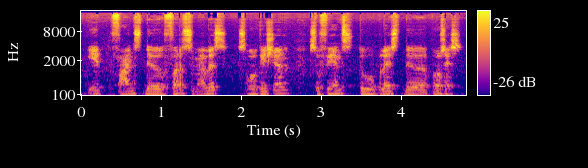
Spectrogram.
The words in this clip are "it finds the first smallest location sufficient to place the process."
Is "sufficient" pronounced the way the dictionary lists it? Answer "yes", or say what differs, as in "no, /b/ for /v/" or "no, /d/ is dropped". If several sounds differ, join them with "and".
no, /ʃ/ is dropped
